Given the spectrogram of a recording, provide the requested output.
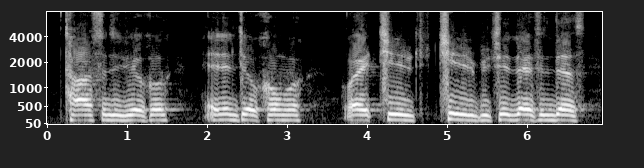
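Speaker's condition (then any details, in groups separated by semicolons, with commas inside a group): Speech impairment after accident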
